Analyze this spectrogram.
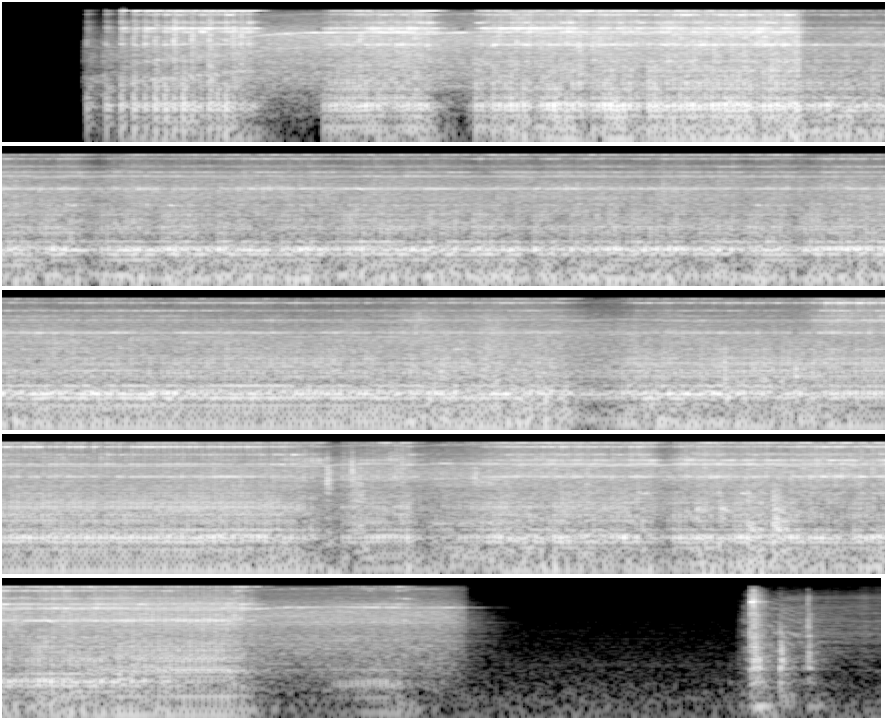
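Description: Jackhammer hammering loud and continuously. It cuts in suddenly just after the start, then falls away and stops near the end. A few sharp knocks follow.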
